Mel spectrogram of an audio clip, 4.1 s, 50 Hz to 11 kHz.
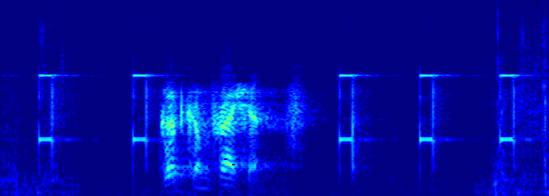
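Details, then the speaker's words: ZOLL AED Plus defibrillator with simulator, CPR training demo: sharp, evenly spaced beeps act as an adaptive metronome monitoring chest compressions, pushing the rate to at least 100 per minute; compressions too shallow; brief spoken prompt. "the beats act as an adaptive metronome that monitor is my compressions and tries to speed them up to at least 100 per minute"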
